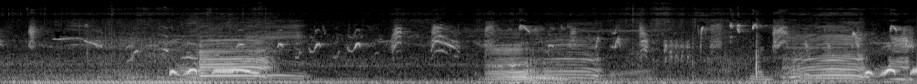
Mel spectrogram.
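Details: Cattle herd walking calmly along a rural road by rice fields toward a pen: three wavering moos spaced a few seconds apart, with small birds chirping above and a low rumble underneath.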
